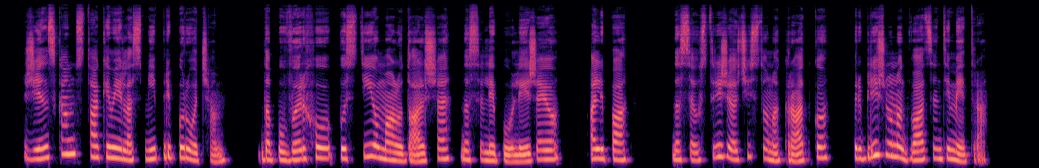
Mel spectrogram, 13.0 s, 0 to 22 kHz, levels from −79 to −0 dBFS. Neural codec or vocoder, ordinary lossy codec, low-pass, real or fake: none; none; 19.8 kHz; real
